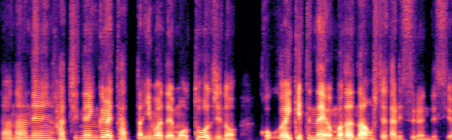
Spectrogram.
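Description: A man with a fairly high pitch speaks at a fairly quick pace with very wide pitch swings. The sound is dry and close with no echo, in a very clean recording with a silent background. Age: 30s. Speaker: startup founder and CEO. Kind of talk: casual chat.

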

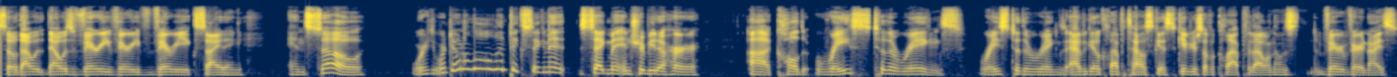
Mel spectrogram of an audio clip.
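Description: A man with a plain, everyday voice talks at a fairly quick pace and fairly high pitch, with ordinary pitch variation, in a very clean recording against a silent background. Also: dry, close sound with no echo. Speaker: college radio sports host. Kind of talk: casual chat.

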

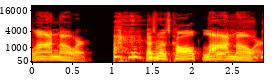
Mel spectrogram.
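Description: Putting on a raspy character voice, a man speaks at a fairly high pitch and a moderate pace. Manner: slow, monotone.

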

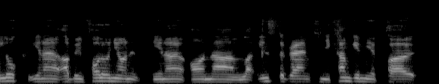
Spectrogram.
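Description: The speaker is a man. He goes at a very fast pace. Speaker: small business owner. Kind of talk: casual interview chat. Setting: in a van on a video call. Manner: halting.

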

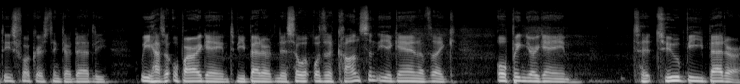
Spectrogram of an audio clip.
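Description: A man with an Irish accent talks at a very fast pace in a fairly high pitch with ordinary pitch variation. The recording is very clean, with a silent background. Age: 30s. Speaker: podcast host and movement coach. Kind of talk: casual interview.

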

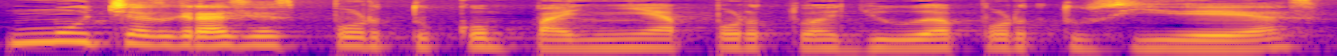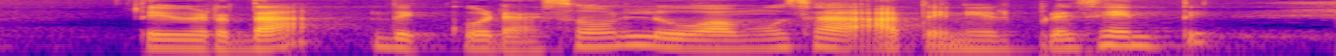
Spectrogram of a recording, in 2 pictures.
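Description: In a normal speaking voice, a woman talks at a moderate pace with a fairly low pitch and ordinary pitch variation. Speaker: podcast host, mother. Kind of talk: interview.

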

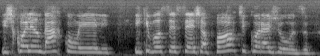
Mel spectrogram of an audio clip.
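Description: At a moderate pace, the speaker keeps a very even loudness and ordinary pitch variation against noticeable background noise. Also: woman. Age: 40s. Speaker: radio segment presenter. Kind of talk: casual talk-radio chat. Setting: remote from home. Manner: animated.

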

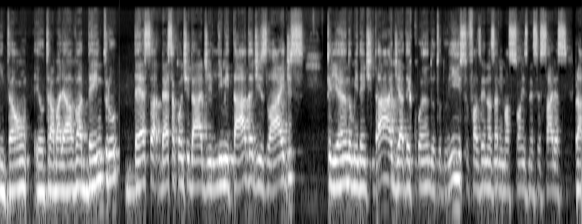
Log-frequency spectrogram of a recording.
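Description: A man's normal speaking voice, fairly high in pitch, with fairly even intonation, a fairly slow pace and hardly any pauses. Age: 30s. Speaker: presentation designer. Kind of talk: interview. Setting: live stream.

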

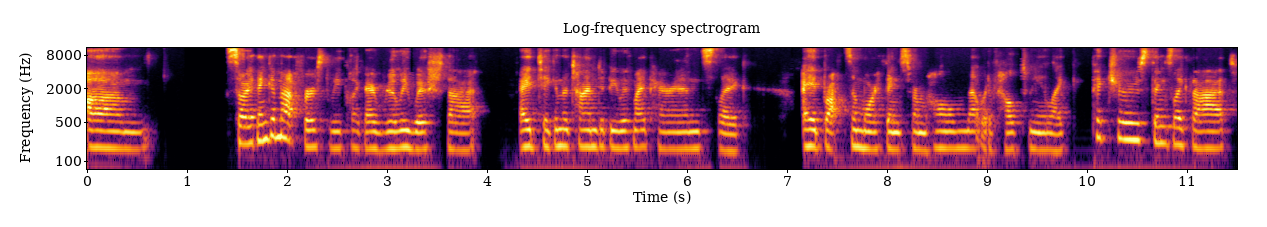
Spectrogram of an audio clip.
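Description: A woman with a Canadian accent speaks in a plain, everyday voice at a moderate pace with ordinary pitch variation against a quiet background. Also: fairly low pitch for a woman. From Ontario, Canada. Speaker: student podcast co-host. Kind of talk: casual chat.

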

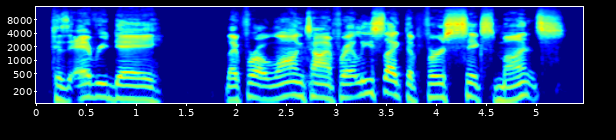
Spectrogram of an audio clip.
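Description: The recording is very clean with a silent background and a dry, close sound with no echo. A man speaks very slowly in a bright, sharp tone, with ordinary pitch variation. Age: 30s. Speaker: host's brother, guest. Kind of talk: casual chat. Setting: home garage studio.

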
